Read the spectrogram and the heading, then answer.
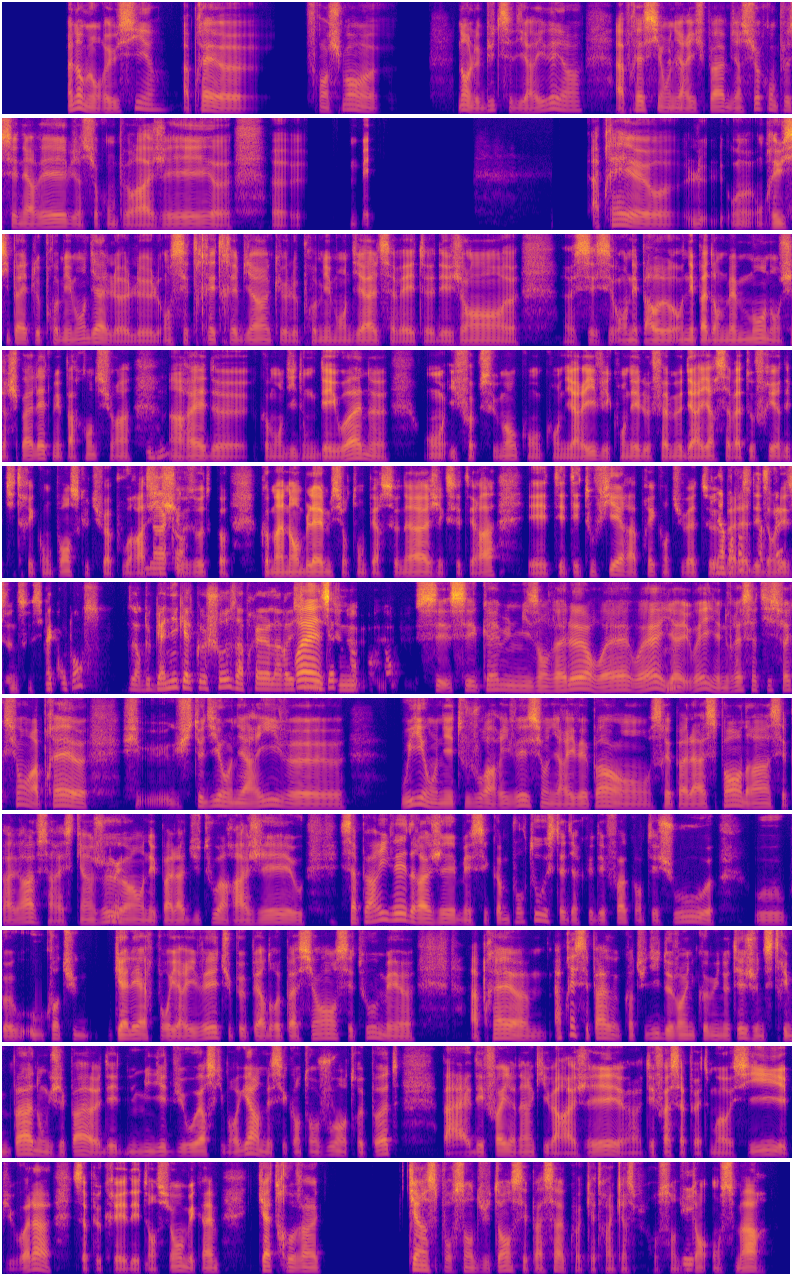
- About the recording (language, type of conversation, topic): French, podcast, Quel jeu vidéo t’a offert un vrai refuge, et comment ?
- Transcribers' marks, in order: in English: "day one"; in English: "viewers"; stressed: "quatre-vingt-quinze"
